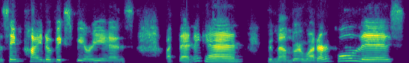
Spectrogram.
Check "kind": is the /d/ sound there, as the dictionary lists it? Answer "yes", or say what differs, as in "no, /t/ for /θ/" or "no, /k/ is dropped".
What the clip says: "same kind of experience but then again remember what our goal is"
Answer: yes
